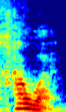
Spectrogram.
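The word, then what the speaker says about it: חַוָּה: quick and strong's h-2332 it's pronounced hawa transliterated by stones as kava see strong's are throwing the v ins the v's in it this is why we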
